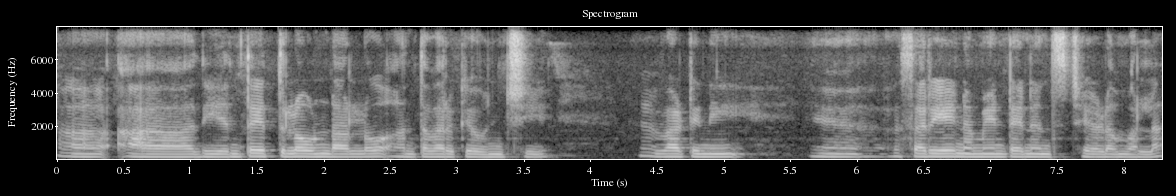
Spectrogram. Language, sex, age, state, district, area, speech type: Telugu, female, 30-45, Andhra Pradesh, Visakhapatnam, urban, spontaneous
